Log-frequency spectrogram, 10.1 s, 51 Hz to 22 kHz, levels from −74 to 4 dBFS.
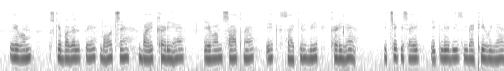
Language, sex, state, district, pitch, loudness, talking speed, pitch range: Hindi, male, Uttar Pradesh, Varanasi, 160 Hz, -38 LUFS, 150 wpm, 150-165 Hz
